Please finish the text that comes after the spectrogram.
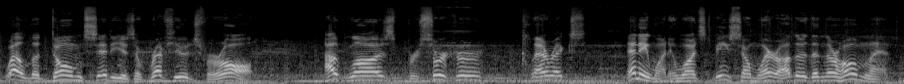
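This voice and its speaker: A man's voice: high-pitched, lively intonation, moderate pace, noisy background. An actor playing a fussy, anxious male city official in a video game, easily flustered. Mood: earnest, weary. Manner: flustered, stammering when rattled. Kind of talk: video game dialogue acting.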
